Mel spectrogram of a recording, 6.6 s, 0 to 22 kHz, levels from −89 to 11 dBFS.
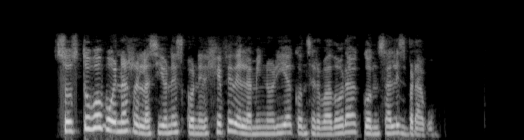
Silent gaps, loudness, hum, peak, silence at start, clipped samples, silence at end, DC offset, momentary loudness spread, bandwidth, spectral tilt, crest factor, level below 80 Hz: none; -16 LUFS; none; -2 dBFS; 0.7 s; under 0.1%; 1.15 s; under 0.1%; 9 LU; 8 kHz; -5.5 dB/octave; 16 dB; -60 dBFS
